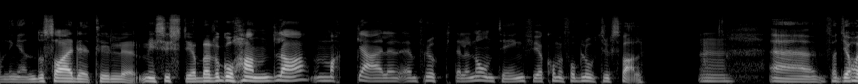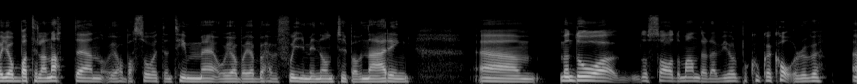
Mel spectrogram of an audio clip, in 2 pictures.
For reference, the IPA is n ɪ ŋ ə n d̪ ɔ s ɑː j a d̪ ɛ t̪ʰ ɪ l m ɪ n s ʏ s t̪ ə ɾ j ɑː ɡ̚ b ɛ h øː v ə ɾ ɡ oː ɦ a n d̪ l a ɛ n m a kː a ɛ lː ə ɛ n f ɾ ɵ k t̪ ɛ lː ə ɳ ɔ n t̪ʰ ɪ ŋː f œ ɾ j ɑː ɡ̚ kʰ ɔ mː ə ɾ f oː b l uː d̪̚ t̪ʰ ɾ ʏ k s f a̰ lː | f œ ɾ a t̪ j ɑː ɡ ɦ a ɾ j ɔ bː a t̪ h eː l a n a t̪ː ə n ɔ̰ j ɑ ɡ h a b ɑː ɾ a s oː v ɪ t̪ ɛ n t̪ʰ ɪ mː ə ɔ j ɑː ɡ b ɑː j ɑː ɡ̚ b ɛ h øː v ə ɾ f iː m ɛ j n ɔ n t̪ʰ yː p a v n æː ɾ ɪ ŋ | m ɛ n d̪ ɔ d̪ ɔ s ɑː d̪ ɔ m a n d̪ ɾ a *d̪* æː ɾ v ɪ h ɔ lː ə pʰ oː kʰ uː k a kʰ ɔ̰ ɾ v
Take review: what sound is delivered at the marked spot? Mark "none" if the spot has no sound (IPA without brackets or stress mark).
d̪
